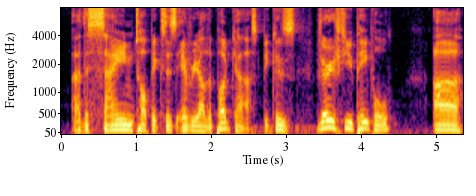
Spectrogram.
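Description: In a very clean recording with a silent background, a normal speaking voice proceeds at a moderate pace. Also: man. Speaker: podcast host. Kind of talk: casual comedic banter reading news stories.

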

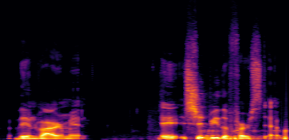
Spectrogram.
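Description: A man speaks with vocal fry. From Haiti. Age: 30s. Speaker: podcast host. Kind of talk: casual chat.

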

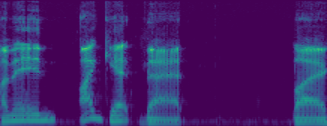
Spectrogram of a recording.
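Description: A man talks at a medium pitch in an Australian accent. His tone is bright and sharp. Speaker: comedian. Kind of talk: casual chat. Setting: video call.

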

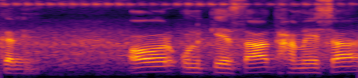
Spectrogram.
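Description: Monotone, flat intonation from a fairly high-pitched man over noticeable background noise. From Faridabad, Haryana, India. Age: 40s. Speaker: parent. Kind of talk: opinion statement. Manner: halting.

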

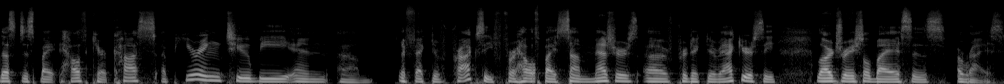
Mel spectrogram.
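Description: In an unremarkable speaking voice, a man with an American accent talks at a moderate pace and medium pitch with ordinary pitch variation, recorded very cleanly against a silent background with a dry, close sound and no echo. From Brazil. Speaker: podcast host. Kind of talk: scripted narration.

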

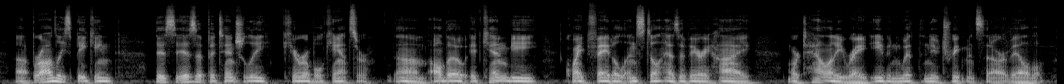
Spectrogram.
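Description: Fairly quick speech from a man with a very deep, low pitch, vocal fry and ordinary variation in pitch. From New Orleans. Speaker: hematologic oncologist. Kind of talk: expert interview.

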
